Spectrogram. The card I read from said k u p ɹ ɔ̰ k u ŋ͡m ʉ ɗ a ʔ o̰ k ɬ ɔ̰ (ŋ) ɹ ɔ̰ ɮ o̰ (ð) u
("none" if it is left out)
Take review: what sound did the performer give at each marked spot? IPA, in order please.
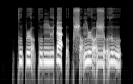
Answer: ŋ, ð

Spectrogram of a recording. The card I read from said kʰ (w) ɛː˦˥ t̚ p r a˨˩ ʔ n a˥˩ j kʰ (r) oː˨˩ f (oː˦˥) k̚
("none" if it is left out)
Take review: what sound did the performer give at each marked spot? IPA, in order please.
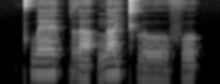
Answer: w, l, o˦˥

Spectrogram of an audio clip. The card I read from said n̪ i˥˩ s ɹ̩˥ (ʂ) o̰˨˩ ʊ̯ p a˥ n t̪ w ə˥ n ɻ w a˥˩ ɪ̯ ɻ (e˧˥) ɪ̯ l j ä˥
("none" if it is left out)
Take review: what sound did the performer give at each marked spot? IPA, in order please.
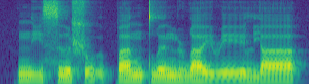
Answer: ʂ, e˧˥

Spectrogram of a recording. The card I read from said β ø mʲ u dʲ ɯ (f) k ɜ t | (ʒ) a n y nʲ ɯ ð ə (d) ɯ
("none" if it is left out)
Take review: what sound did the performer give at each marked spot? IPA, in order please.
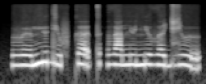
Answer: f, ð, d͡ʑ

